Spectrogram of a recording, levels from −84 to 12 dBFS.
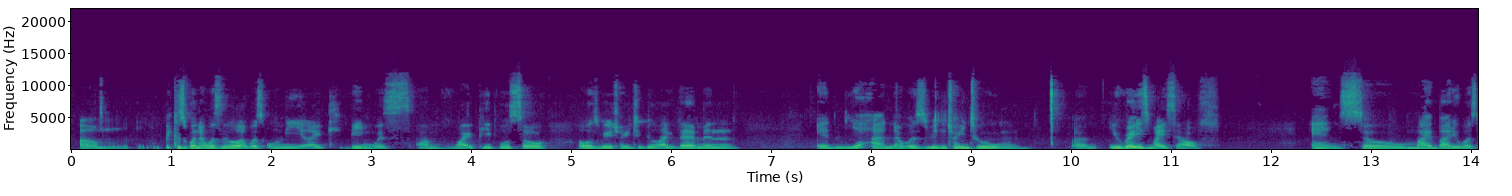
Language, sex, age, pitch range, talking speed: English, female, 20-39, 185-225 Hz, 175 wpm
